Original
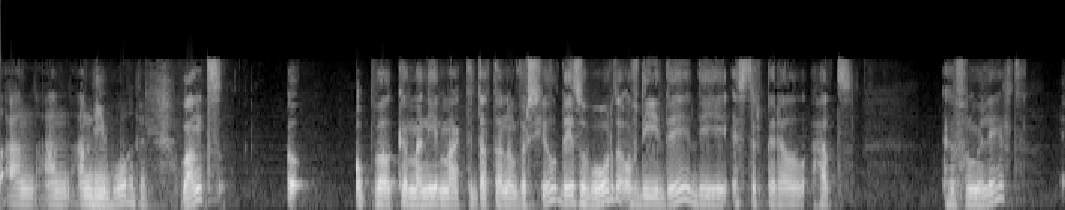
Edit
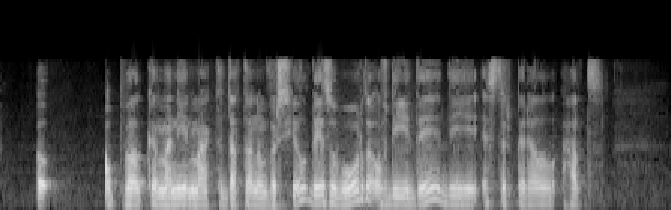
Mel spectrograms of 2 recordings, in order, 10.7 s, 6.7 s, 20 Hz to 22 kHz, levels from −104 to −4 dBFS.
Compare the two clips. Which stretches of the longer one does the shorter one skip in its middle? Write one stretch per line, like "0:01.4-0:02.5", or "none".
none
